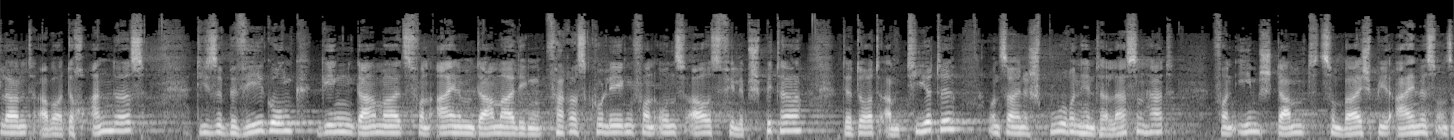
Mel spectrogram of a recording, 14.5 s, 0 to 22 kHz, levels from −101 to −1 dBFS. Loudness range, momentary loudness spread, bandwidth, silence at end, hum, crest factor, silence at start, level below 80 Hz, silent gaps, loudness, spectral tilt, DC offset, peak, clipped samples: 3 LU; 7 LU; 15.5 kHz; 0 s; none; 14 dB; 0 s; -52 dBFS; none; -18 LUFS; -5.5 dB/octave; under 0.1%; -2 dBFS; under 0.1%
